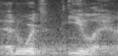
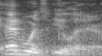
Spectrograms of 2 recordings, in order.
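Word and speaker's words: Edwards-Helaire: his name is pronounced edward's e-layer h is silent so if that's the way his name is pronounced then just say his name that way say edward's e-layer like i i hear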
